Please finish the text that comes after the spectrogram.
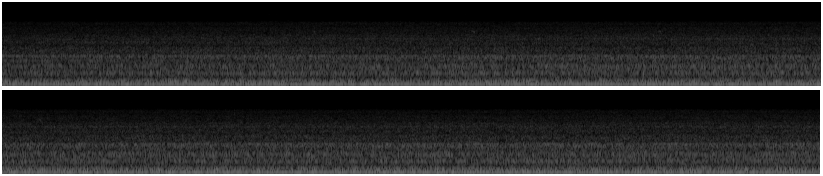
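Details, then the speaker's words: Master radiant heater, used, running on diesel: steady, even burner roar with constant low hum, no surging or sputter, flame smooth and even; normal running. "this one seems like it has even flame even on diesel"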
